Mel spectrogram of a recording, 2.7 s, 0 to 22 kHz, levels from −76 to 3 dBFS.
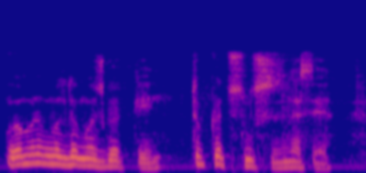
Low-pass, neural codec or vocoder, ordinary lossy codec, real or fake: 7.2 kHz; none; none; real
